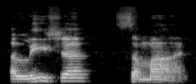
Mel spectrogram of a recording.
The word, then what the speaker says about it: Alicia Samaan: And when people actually get it right, I'm like, oh, you pronounced my name right. Alicia Samaan.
